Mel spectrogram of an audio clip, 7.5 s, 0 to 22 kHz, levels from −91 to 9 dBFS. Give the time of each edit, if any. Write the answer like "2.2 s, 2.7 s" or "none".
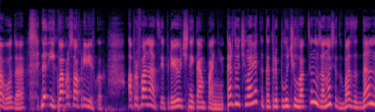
4.5 s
